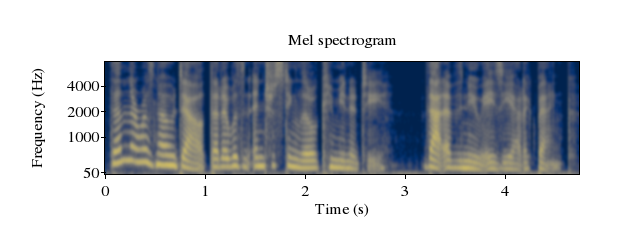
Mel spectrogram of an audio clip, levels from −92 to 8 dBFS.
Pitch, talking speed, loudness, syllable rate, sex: 210 Hz, 230 wpm, -19 LUFS, 6.5 syllables/s, female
